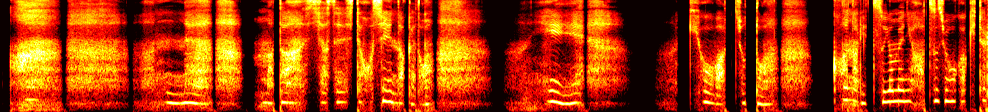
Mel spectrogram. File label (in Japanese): シコシコボイスループ（左耳）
